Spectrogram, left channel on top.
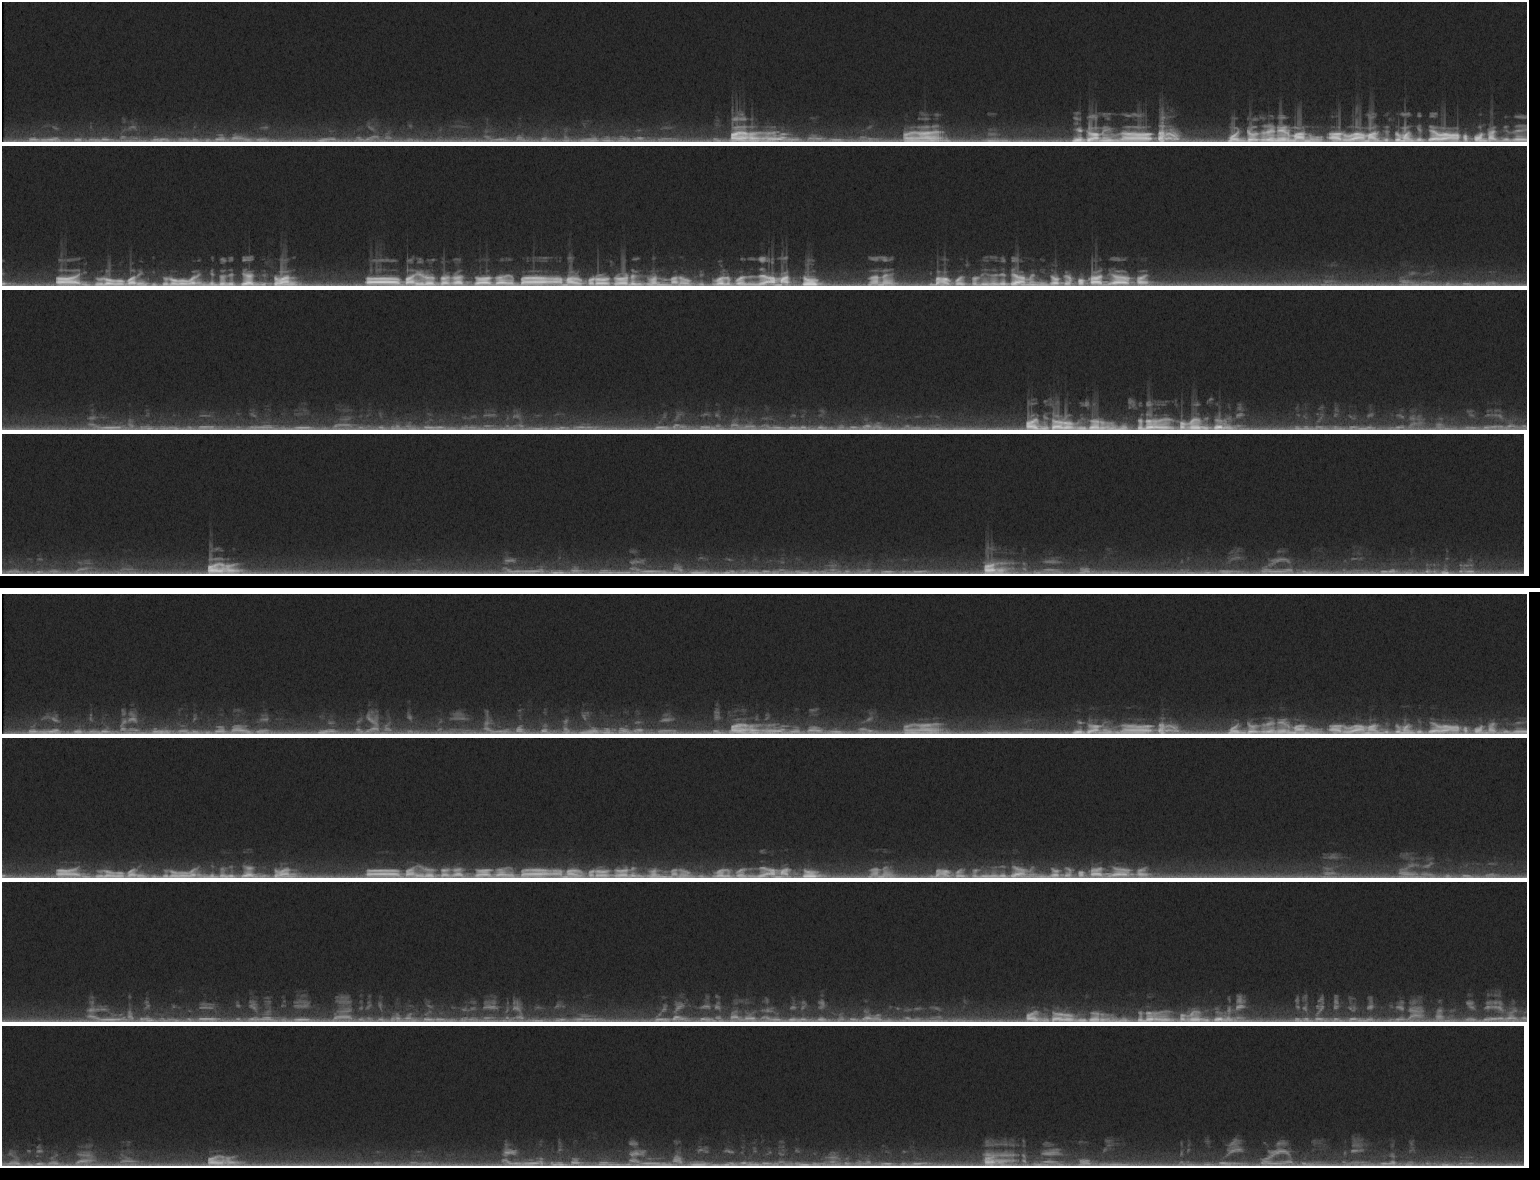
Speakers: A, on the right (about 35°); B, on the left (about 80°).
A: চলি আছো। কিন্তু মানে বহুতো দেখিব পাওঁ যে সিহঁত চাগে আমাতকে মানে আৰু কষ্টত থাকিও সুখত আছে। সেইটোও
B: হয়
A: আমি
B: হয় হয়
A: দেখিব পাওঁ বহুত ঠাইত
B: হয় হয় উম।
A: হয়।
B: যিহেতু আমি আহ মধ্য শ্ৰেণীৰ মানুহ আৰু আমাৰ কিছুমান কেতিয়াবা আমাৰ সপোন থাকে যে আহ ইটো ল'ব পাৰিম সিটো ল'ব পাৰিম। কিন্তু যেতিয়া কিছুমান আহ বাহিৰৰ জেগাত যোৱা যায় বা আমাৰ ঘৰৰ ওচৰতে কিছুমান মানুহ দেখিবলৈ পোৱা যায় যে আমাতকেও মানে কিবাকৈ চলিছে যেতিয়া আমি নিজকে সকাহ দিয়া হয়।
A: হয়, হয়, হয়, ঠিক কৈছে। আৰু আপুনি ভৱিষ্যতে কেতিয়াবা বিদেশ বা তেনেকে ভ্ৰমণ কৰিব বিচাৰে নে মানে আপুনি যিহেতু গৈ পাইছে নে পালত আৰু বেলেগ দেশতো যাব বিচাৰে ন আপুনি?
B: হয়, বিচাৰো বিচাৰো নিশ্চয়তে হয় চবেই বিচাৰিম।
A: হয় মানে সেইটো প্ৰত্যেকজন ব্যক্তিৰে এটা আশা থাকে যে এবাৰ হ'লেও বিদেশত যাম ন
B: হয়, হয়।
A: ঠিক আছে বাৰু আৰু আপুনি কওঁকচোন আৰু যিহেতু আমি দৈনন্দিন জীৱনৰ কথা পাতি আছিলো
B: হয়
A: আহ আপোনাৰ হবি মানে কি কৰি কৰে আপুনি মানে সেইটো
B: <unintelligible> ভাল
